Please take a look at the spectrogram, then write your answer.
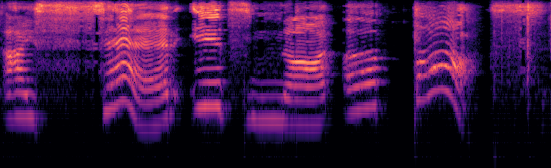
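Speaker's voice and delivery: very slow, loud insisting; exasperated rabbit. Acted. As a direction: drag it out, fed up.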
